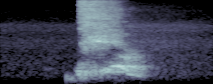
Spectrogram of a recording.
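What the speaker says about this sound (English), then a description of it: "And I have to sneeze." A single loud sneeze close to the microphone, starting with a short intake of breath and ending in a sharp burst.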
